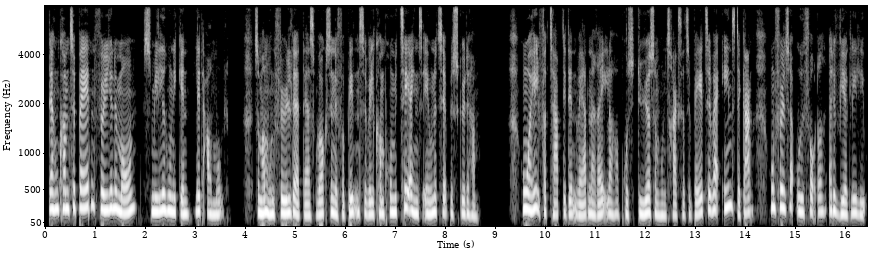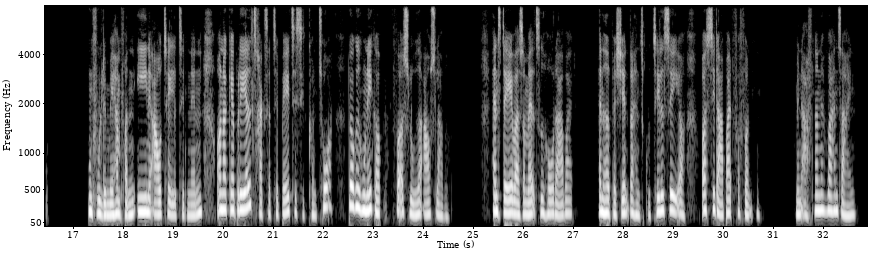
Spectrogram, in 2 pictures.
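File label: Danish, Audiobook, female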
